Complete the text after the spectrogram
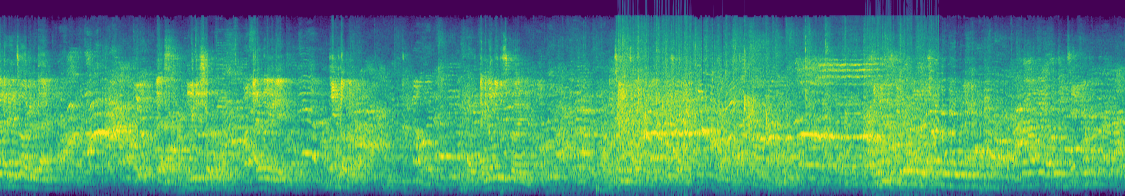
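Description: Many children chatter and shout in a large echoing hall.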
